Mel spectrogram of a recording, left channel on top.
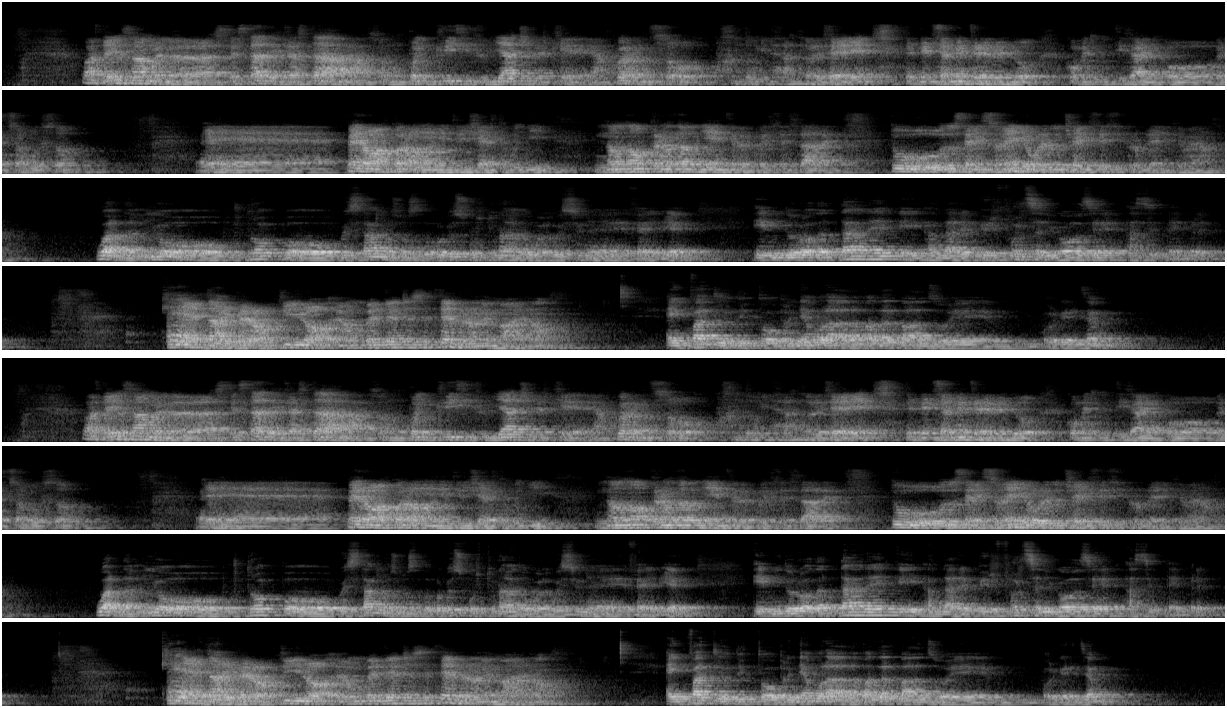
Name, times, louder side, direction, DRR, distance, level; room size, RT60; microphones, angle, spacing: voice 1, 0.1-12.9 13.7-17.9 18.2-24.5 37.2-37.8 38.3-42.3, equal, 20° left, -12 dB, 0.5 m, -24 dB
voice 2, 25.4-31.4 32.0-36.6 38.3-39.4 43.3-47.7, right 1 dB, 30° right, -1 dB, 0.4 m, -22 dB
2.3 x 2.0 x 3.3 m, 1.3 s
head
